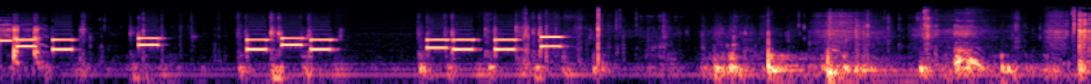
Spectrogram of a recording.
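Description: Touch-tone dialing as a phone number is entered: many short, bright keypad beeps in quick bursts, each a steady two-note tone with brief gaps, then a stretch of muffled clatter.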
